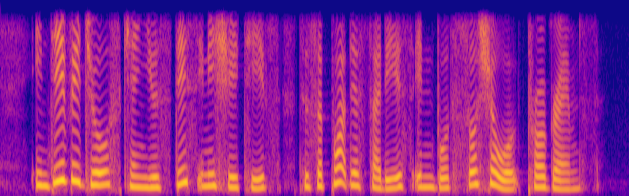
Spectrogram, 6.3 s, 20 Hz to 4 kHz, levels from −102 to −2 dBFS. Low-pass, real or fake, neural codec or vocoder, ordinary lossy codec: 3.6 kHz; real; none; none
